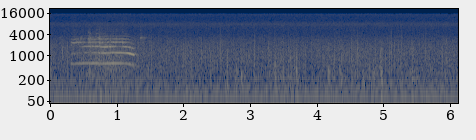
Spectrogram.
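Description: A domestic cat meows once, a single drawn-out meow about a second long near the start.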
